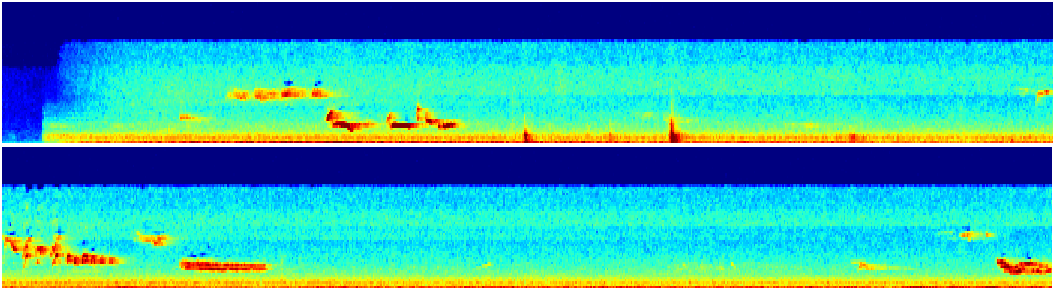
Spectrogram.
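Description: Garden birds giving short, scattered chirps and trill calls over a steady low background rumble, with a sharp knock about four and a half seconds in.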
